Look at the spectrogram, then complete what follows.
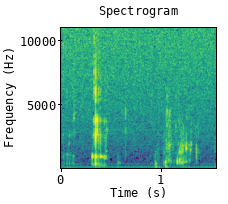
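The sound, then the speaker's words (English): A quiet sip of old coffee: a few short, wet slurping and mouth sounds spaced over a second or so, with no talking. “I'm going to have one more sip of it just to help wash everything down.”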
